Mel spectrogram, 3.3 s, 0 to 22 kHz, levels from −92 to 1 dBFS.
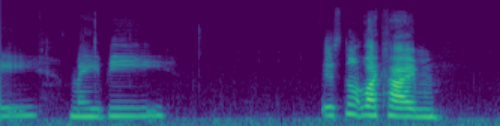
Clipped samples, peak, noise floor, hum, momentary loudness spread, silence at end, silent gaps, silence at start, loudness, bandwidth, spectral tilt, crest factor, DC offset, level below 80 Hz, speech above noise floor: under 0.1%; -10 dBFS; -58 dBFS; none; 18 LU; 0.4 s; none; 0 s; -30 LUFS; 15.5 kHz; -4 dB/octave; 24 dB; under 0.1%; -62 dBFS; 27 dB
